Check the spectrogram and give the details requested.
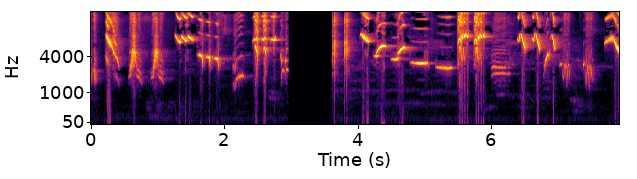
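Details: Lively Snowy-browed flycatcher song meant to goad other songbirds into competitive singing: a dense, fast stream of sharp high chips and slurred whistles, broken by one brief pause.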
